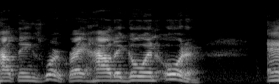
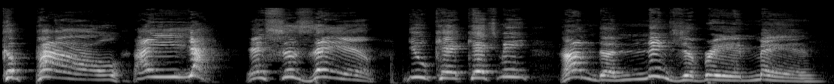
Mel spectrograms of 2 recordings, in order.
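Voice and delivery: ninja battle shout; 2 semitones higher, much slower than usual. Acted. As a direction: shout kung-fu cries and tease the chasers.

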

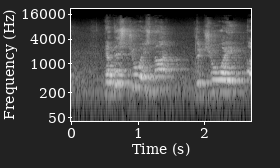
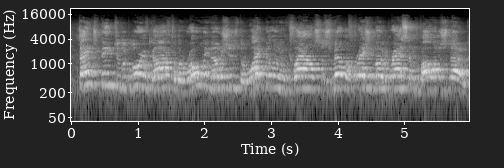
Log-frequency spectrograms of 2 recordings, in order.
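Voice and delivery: raised, lifted praise for creation; read-out prayer of praise; 4 semitones higher, 3 dB louder than usual. Shown as a demonstration. Preacher reads an example praise prayer, lifted and sincere. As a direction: lift up thanks for the oceans and clouds. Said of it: "Don't you think that's praises?".

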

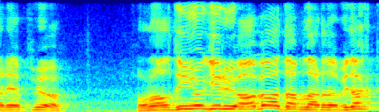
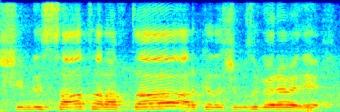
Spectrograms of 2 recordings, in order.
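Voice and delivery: excited commentary climbing higher as the attack builds; live play-by-play; 6 semitones higher than usual. Pretend. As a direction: call the attack like a match commentator, rising. (heyecanı yükselen maç spikeri)

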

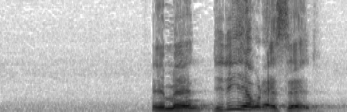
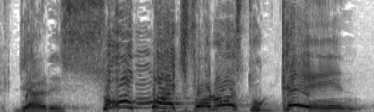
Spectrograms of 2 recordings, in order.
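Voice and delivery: preaching exhortation; 6 semitones higher, 4 dB louder than usual. Acted.

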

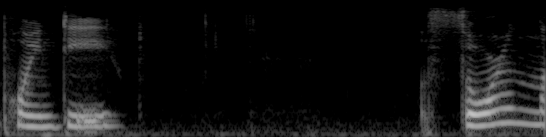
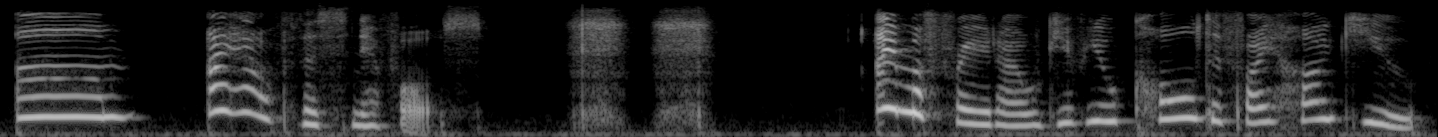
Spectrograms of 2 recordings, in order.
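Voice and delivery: much higher, hesitant bunny voice; high apologetic rabbit backing away from Hedgehog; sniffly rabbit; 9 semitones higher than usual. Acted. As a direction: squeak it out like a timid sick rabbit.

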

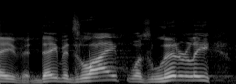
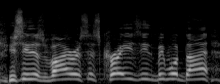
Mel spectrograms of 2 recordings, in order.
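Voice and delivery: higher, hammed-up worried complaining; mock fretting; 8 semitones higher than usual. Shown as a demonstration. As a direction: list the bad news in a higher fretting voice. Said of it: "We tack that on".

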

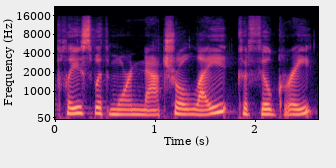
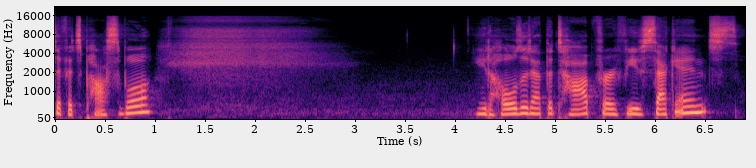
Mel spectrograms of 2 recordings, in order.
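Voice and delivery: guided meditation. Acted. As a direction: ease listeners into stillness. Counts a breath hold.

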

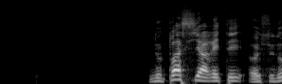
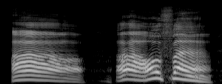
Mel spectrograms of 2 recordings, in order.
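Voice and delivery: triumphant cry; 3 semitones higher, 8 dB louder, slower than usual. Real, not acted. Streamer gloats at reviews.

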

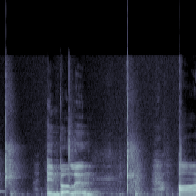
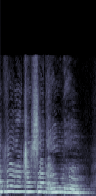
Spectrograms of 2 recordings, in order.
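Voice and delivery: laughing. Real, not acted. Admitting his misreading to chat, laughing. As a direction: crack up while saying it.

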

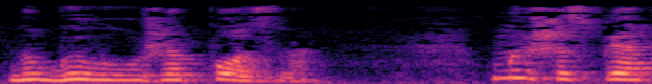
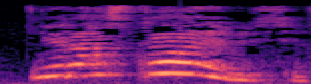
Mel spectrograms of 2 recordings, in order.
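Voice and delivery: very high, loud kitten voice; high-pitched little cat; 13 semitones higher, 7 dB louder than usual. A narrator's reading. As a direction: pipe up as a consoling kitten. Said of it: "сказал котёнок".

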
